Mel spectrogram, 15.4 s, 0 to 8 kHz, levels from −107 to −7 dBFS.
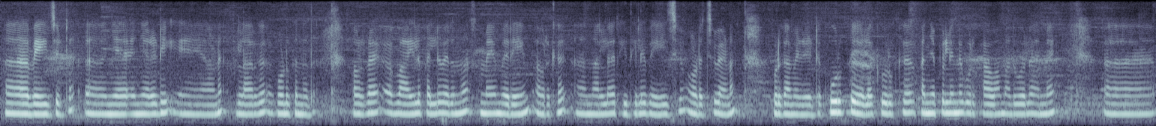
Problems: background sounds at intervals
